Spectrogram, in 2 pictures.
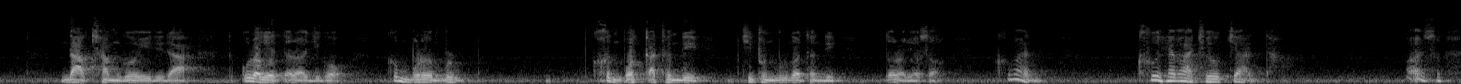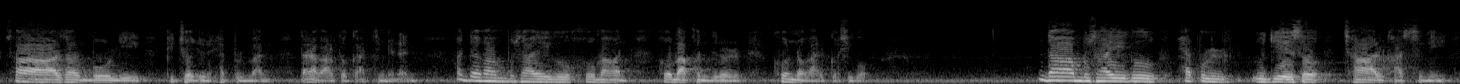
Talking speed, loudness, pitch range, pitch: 210 characters per minute, -26 LUFS, 100-165 Hz, 130 Hz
